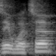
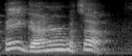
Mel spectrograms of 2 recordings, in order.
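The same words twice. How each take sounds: First: Said in the usual way. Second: Bright greeting pitched well up; cheery greeting. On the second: Real, not acted. Streamer greets the chatter Gunner back, pitched high and cheery. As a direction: call out a happy hello to the viewer.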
